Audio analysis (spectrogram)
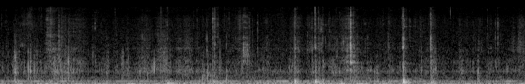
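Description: A metal utility blade slices through a solid, dry green-yellow bar of soap, giving a steady, dense crackling patter. A few louder, sharper cracks stand out near the end. The sound is mostly low and thick, with a faint low hum underneath and short, dry snaps that barely ring.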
